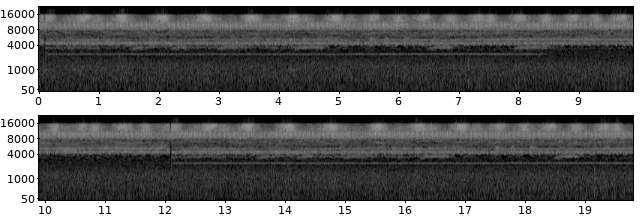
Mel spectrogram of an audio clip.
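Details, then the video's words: Crickets calling at night in a forest: a dense, very high-pitched pulsing shimmer that throbs in quick rhythmic waves, over a thin steady whine that drops out midway and then returns. "Forest Sounds and Cricket Conversations at Night"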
